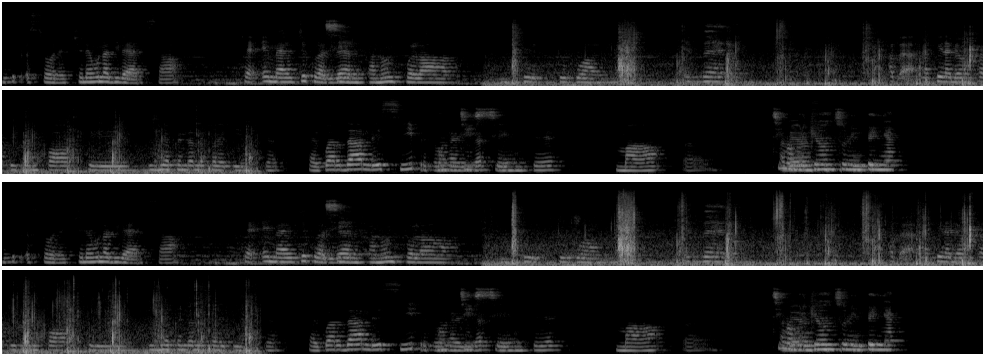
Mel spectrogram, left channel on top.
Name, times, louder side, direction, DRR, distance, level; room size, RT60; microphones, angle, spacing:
voice 1, 0.0-1.8 2.4-4.6 5.0-6.2 8.9-12.6 12.9-15.3 15.9-17.0 17.6-17.9 18.3-18.4, left 1 dB, 30° left, 5 dB, 0.8 m, -40 dB
sound 1, 1.7-9.0, right 2 dB, 25° right, 3.7 m, -54 dB
voice 2, 3.2-3.6 6.8-7.5 14.1-15.0 17.5-18.7, equal, ahead, 1 dB, 2.1 m, -39 dB
sound 2, 4.8-12.4, right 4 dB, 65° right, 0.6 m, -39 dB
10.0 x 6.9 x 4.5 m, 0.33 s
head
